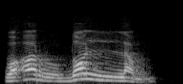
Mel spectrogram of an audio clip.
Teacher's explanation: Huruf lam dan huruf ra adalah huruf idgham bila gunnah. Jadi jangan dengungkan dia, memasukkan tanpa dengung.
